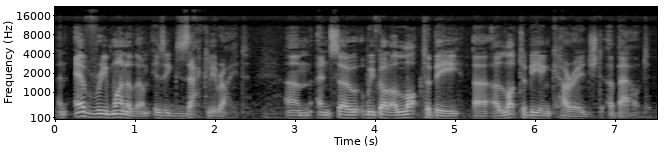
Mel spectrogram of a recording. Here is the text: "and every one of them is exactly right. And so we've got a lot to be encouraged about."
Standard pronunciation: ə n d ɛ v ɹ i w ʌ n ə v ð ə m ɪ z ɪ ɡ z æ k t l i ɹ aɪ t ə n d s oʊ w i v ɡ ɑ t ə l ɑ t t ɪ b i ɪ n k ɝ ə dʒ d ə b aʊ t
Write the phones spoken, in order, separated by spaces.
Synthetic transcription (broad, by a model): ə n ɛ v ɹ i w ʌ n ə v ð ə m ɪ z ɪ ɡ z æ k t l i ɹ aɪ t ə n s oʊ w i v ɡ ɑ t ə l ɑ t t ɪ b i ɪ n k ɝ ə dʒ d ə b aʊ t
